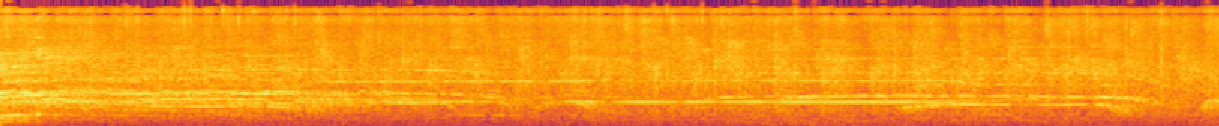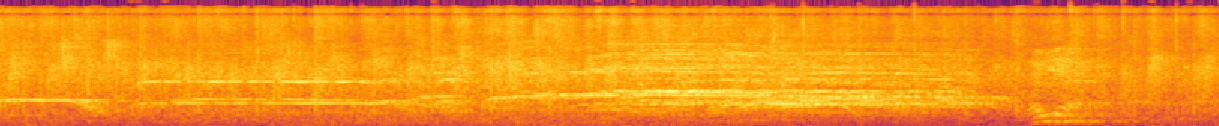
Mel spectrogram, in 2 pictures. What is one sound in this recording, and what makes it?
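Live music plays loudly in a large echoing hall.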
